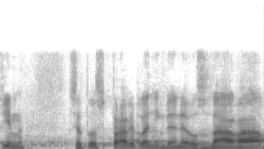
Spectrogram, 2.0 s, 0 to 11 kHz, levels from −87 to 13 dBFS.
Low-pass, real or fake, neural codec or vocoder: 7.2 kHz; fake; codec, 16 kHz, 2 kbps, X-Codec, HuBERT features, trained on general audio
